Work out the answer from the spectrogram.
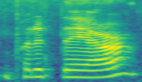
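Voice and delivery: talking with pins in mouth; mumbling around a mouthful; mouth full. Real, not acted. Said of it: "put that stuff in my mouth".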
